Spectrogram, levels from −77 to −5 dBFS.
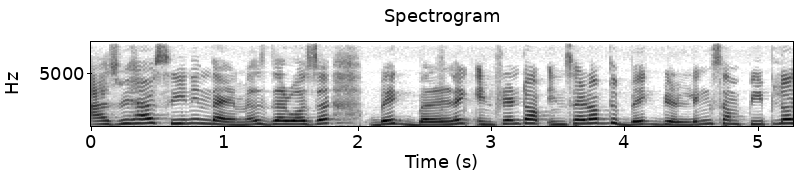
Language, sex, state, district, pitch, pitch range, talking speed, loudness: English, female, Chandigarh, Chandigarh, 315 Hz, 280-360 Hz, 250 wpm, -15 LUFS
